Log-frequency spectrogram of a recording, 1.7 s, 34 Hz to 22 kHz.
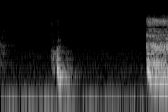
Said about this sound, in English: I have been struggling with this cough for like 2 weeks. Sorry that you guys had to hear that.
